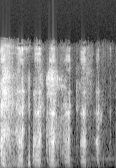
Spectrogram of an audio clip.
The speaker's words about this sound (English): what do you got other than the dog on the bed that you're petting?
